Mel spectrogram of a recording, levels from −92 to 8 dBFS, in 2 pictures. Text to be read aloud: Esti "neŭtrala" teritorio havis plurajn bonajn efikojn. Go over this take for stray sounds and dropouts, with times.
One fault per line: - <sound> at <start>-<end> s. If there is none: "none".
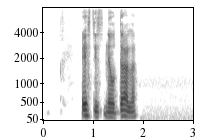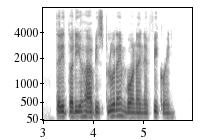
none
